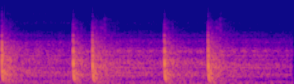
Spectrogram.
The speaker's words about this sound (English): Since that night, I had gone outside Lily's room five times. Each time, I gave the door a secret knock.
